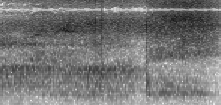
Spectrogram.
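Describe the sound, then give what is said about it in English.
A person draws a deep breath during a guided stress-relief stretch: one long, even, airy hiss lasting over a second before cutting off abruptly. “take a nice deep breath and stretch”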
